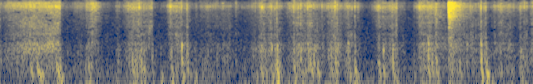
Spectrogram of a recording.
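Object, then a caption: Foam kitchen sponge. Fingertips and short nails scratch and squeeze the cube tips of a dry, hand-sized, blue-purple foam kitchen sponge made of solid porous foam cut into a grid of small cubes. The sound is a quiet run of soft, scratchy rustles with a steady bright hiss on top and dull low thumps from the squeezing. One sharper scrape stands out near the end.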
